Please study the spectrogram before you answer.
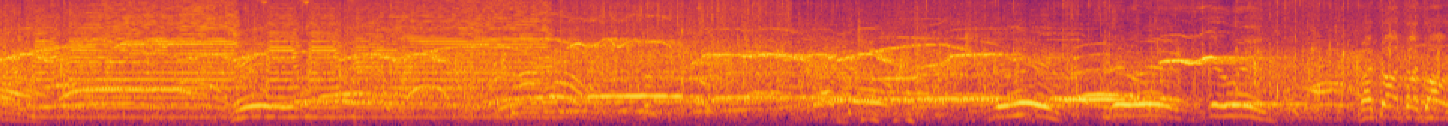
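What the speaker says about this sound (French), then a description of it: "qu'un tonnerre d'applaudissements se fasse entendre jusqu'au rocher de Monaco" Loud, sustained applause from a French television game-show studio audience fills the whole stretch, dense clapping with a few cheers and whoops mixed in, and musical tones running beneath it.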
